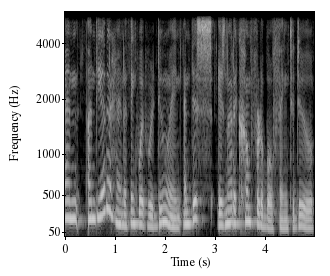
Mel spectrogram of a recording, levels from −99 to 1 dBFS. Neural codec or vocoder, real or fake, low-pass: none; real; 5.4 kHz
